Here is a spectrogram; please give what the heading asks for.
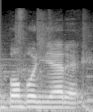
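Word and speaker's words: bomboniera: The bonbonniera.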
